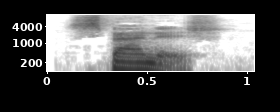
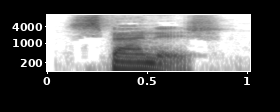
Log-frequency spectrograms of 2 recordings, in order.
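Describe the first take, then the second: No difference in how they are said.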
